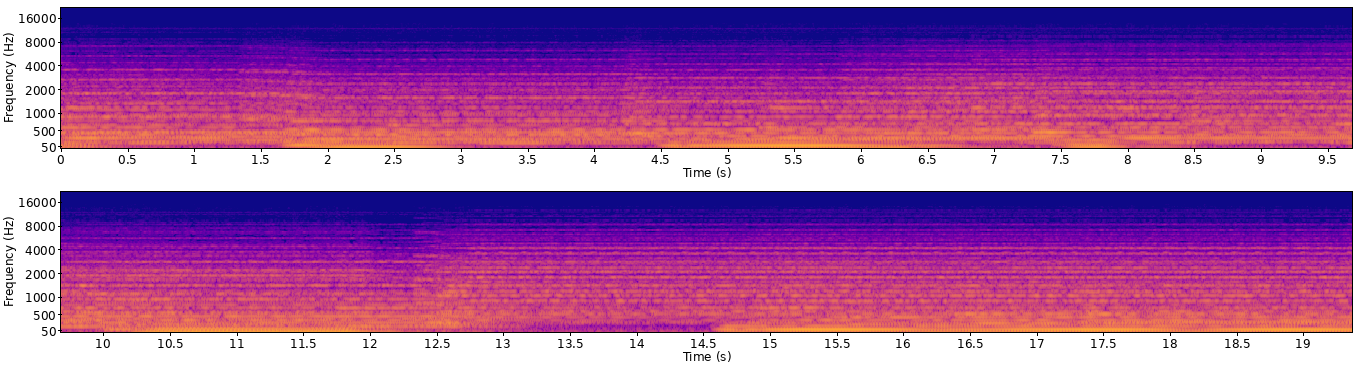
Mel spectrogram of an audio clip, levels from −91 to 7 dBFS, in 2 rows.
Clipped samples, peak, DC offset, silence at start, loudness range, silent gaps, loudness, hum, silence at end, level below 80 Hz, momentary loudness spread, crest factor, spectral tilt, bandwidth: under 0.1%; -6 dBFS; under 0.1%; 0 s; 4 LU; none; -22 LUFS; none; 0 s; -26 dBFS; 7 LU; 14 dB; -7.5 dB/octave; 9 kHz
